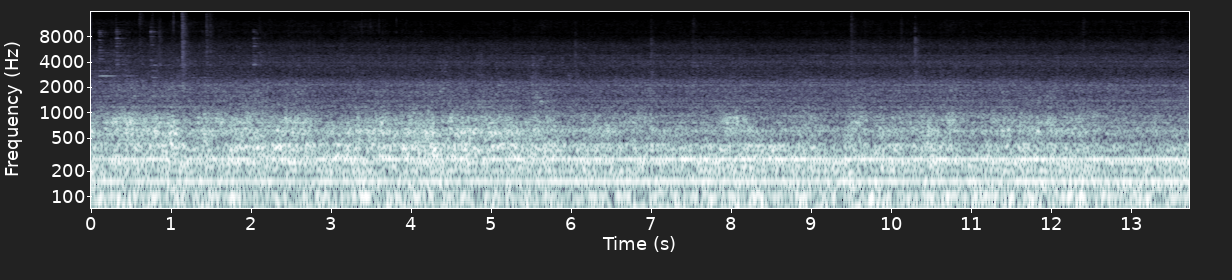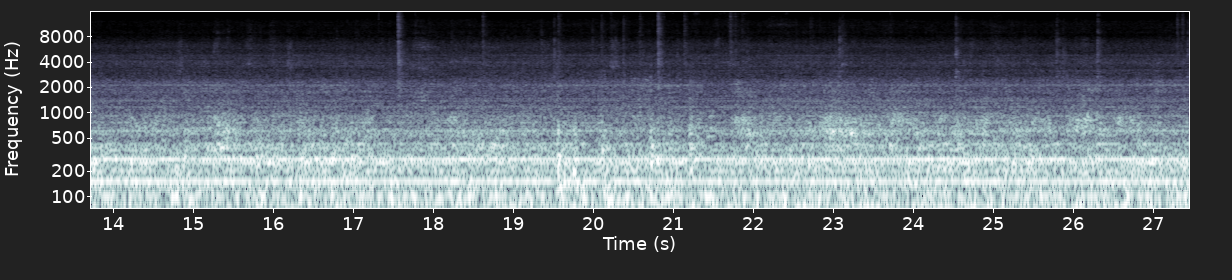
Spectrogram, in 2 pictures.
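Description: Cabin noise of a CAF-built Northern Ireland Railways diesel multiple unit running at speed: a steady drone with two held low tones over rumble, and a few faint clicks.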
